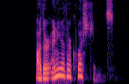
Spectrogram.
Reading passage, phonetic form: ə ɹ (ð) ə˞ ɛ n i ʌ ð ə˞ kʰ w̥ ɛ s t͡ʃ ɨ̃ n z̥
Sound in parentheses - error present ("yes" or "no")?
no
